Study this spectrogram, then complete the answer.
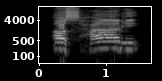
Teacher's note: آ باریک ہے اور صاد بہت موٹا اور اونچا ہے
